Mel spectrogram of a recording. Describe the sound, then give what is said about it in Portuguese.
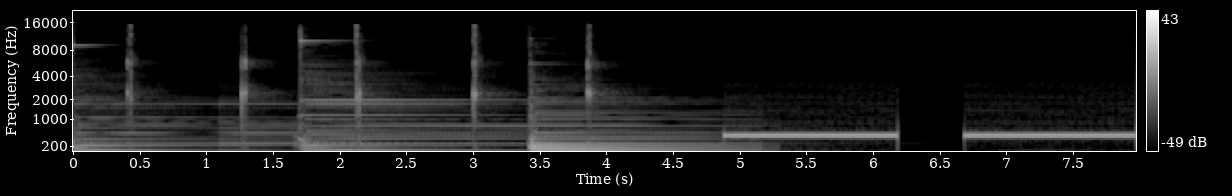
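Telephone ringing tone for an outgoing call: a short run of several chiming electronic notes, then two long, steady ringback tones separated by a brief silence. “Agora sim, vamos ligar pro Daniel Cury e eu vi que histórias ele tem pra contar pra gente.”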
